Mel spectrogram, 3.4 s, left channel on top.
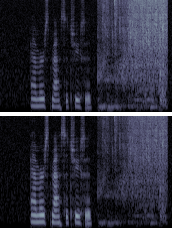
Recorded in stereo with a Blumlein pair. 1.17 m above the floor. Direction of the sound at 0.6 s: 20° right.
